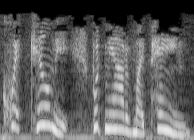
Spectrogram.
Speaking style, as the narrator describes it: he dropped his sword and cried out in a kind of desperation

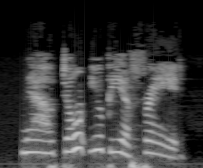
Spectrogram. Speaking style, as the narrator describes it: whispered

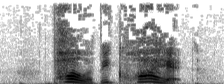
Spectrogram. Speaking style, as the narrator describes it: cried Rosa, fearing the terrible consequences of such temerity

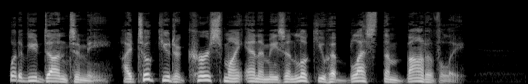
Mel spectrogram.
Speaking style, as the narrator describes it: Balak had expected a curse that would fall like a withering plague on Israel, and he angrily exclaimed

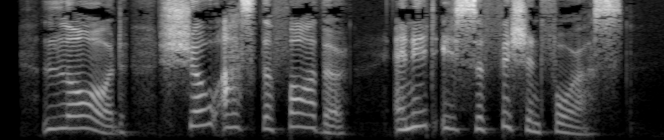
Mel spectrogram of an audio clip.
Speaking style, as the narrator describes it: exclaimed Philip

